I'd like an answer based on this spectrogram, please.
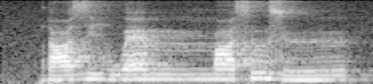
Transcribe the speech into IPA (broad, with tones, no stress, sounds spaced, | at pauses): ɾ ɑ˩˧ z i˧˩ w æ˧ mː ɑ˧ s ɯ˥˧ z øː˩˧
